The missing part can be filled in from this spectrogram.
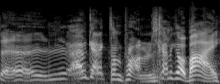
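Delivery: put-on boy inventor voice. Reading out an inventor's message: Apple Kid voice. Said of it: "it's my Apple Kid voice".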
